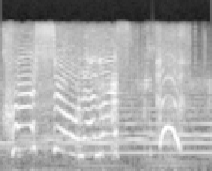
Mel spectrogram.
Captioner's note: gasps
